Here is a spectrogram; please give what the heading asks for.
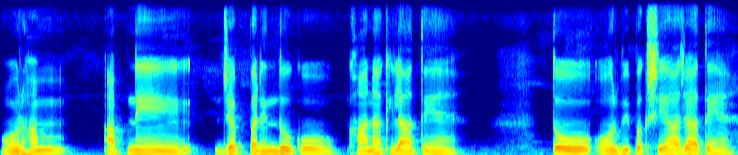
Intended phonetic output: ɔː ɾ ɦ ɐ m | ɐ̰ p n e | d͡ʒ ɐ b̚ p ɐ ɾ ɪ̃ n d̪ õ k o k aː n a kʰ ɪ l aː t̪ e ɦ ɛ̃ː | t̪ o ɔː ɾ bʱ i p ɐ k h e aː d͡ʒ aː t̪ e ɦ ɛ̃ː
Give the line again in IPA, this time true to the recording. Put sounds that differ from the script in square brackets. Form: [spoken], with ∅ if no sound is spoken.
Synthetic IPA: ɔː ɾ ɦ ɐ m | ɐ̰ p n e | d͡ʒ ɐ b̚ p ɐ ɾ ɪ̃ n d̪ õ k o [kʰ] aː n a kʰ ɪ l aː t̪ e ɦ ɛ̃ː | t̪ o ɔː ɾ bʱ i p ɐ k [ʃ] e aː d͡ʒ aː t̪ e ɦ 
